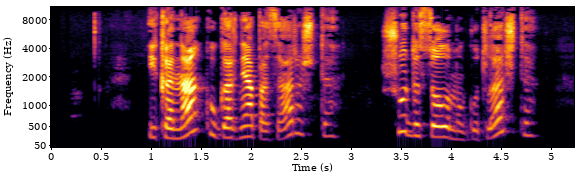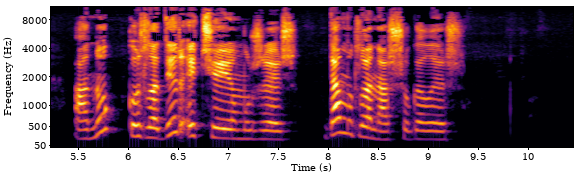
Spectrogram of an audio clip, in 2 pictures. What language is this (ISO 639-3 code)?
chm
